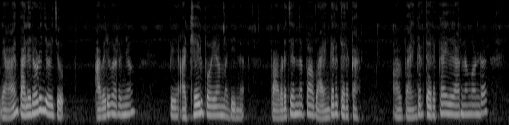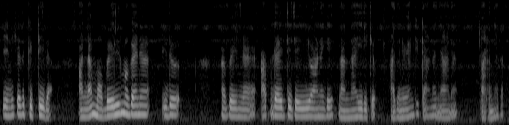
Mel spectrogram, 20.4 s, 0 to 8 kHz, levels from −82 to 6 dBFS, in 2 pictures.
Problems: low volume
